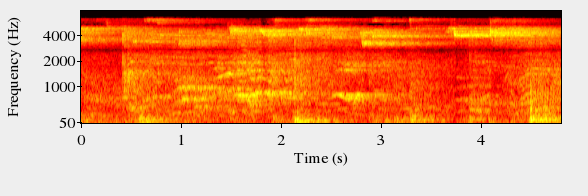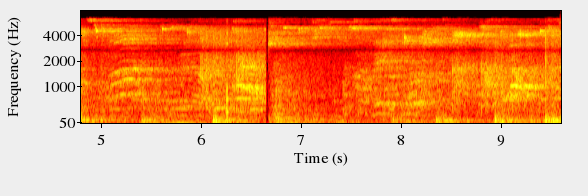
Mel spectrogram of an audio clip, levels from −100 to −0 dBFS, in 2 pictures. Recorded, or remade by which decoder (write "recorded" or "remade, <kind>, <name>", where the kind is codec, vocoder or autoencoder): recorded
